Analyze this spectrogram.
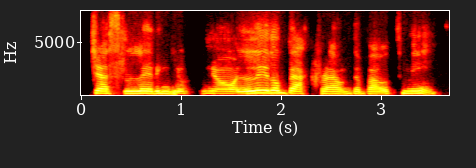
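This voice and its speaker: In a dry, close recording with no echo, a woman speaks with a Spanish accent. Her medium pitch carries a dark, mellow tone. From Uruguay, then Israel, then Canada. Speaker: virtual tour guide. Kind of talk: live guided tour on video call. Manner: animated.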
